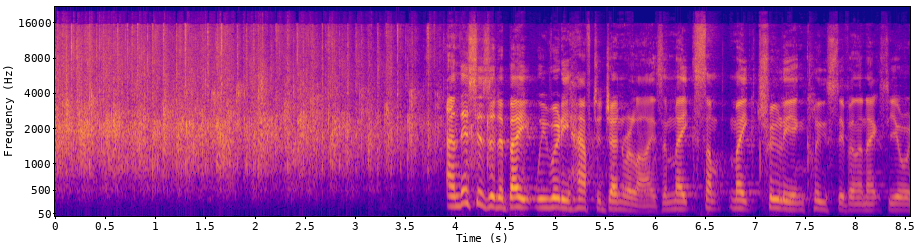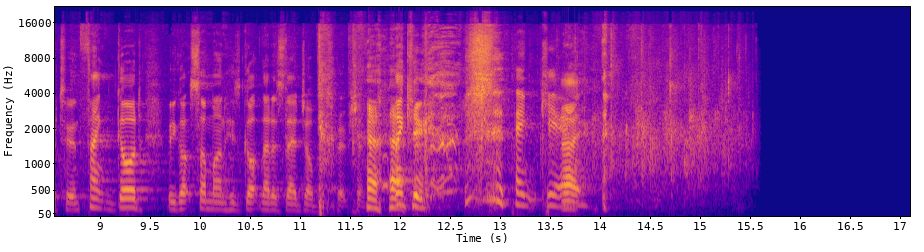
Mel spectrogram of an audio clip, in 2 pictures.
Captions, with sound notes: And this is a debate we really have to generalise and make truly inclusive in the next year or two. And thank god we've got someone who's got that as their job description. Thank you. Thank you. All right. [APPLAUSE]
